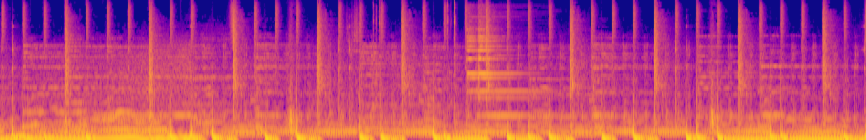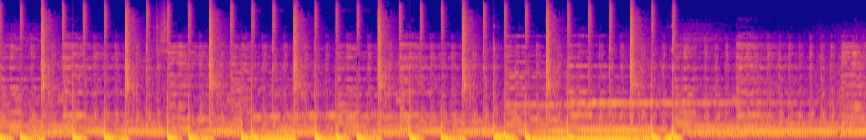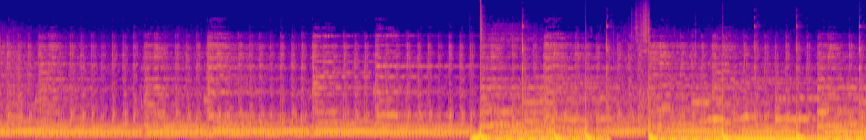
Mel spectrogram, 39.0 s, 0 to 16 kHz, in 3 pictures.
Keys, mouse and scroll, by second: 1.2 Left, 2.0 right click, 3.0 click, 3.6 scroll up 1, 4.1 click, 5.4-5.7 click, 5.7 scroll down 1, 6.1 scroll up 1, 6.6 scroll down 1, 7.0 scroll up 1, 8.0 right click, 8.6 click, 8.9 scroll down 1, 9.6-10.4 drag, 11.8 c, 12.1 click, 12.7 Up, 14.0-14.4 shift+drag, 16.4 Caps_Lock, 16.5 click, 16.9 c, 17.4 click, 18.2 c, 18.4 click, 19.0 Down, 19.5 click, 22.5 click, 25.0 ctrl+c, 25.2 click, 25.5 ctrl+v, 26.1-27.1 drag, 31.6 right click, 31.8 click, 32.3 ctrl+a, 33.2-34.3 drag, 35.2 ctrl+c, 35.7 click, 36.3 ctrl+v, 37.2 click, 38.4 right click, 38.5 click.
